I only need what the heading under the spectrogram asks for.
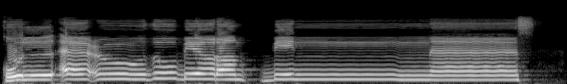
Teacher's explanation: Kita tidak membacanya dengan tergesa-gesa menjadi bin nas, tetapi tahan suara kita. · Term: gunnah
